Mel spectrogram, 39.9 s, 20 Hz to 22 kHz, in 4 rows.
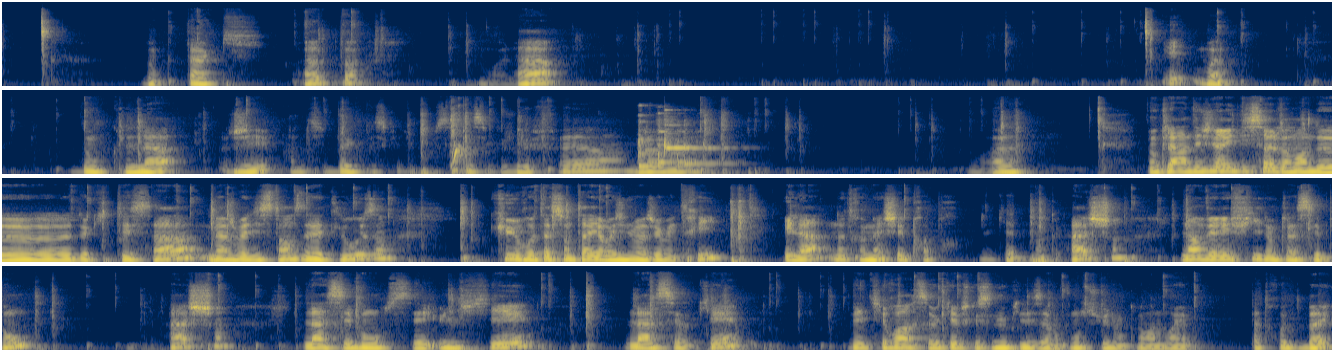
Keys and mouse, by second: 2.4 shift+click, 2.4 shift+middle click, 3.3 j, 4.5 ctrl+r, 6.3 click, 6.3 middle click, 7.3 j, 10.8 ctrl+z, 11.7-12.1 drag, 12.2 shift+click, 12.9 j, 13.3 a, 15.2 a, 15.8 q, 16.7 q, 17.4 q, 19.5 q, 20.6 q, 21.4 q, 22.9 Tab, 23.3 q, 24.0 q, 25.3 KP_Divide, 26.2-30.1 middle drag, 27.6 h, 28.0 click, 28.6 Tab, 30.1 Tab, 31.0 h, 31.9 Tab, 32.4 Tab, 33.2 h, 33.9 click, 33.9 middle click, 34.1 Tab, 34.6 Tab, 35.2 h, 35.6 click, 35.6-38.6 middle drag, 35.9 Tab, 39.7 Tab.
